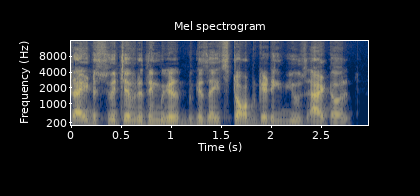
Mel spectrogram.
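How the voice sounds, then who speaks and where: In an Indian accent, a man speaks with a fairly high pitch and monotone, flat intonation. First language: Hindi. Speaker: cricket YouTuber. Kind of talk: casual chat. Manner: halting, searching for words. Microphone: good dedicated mic.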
